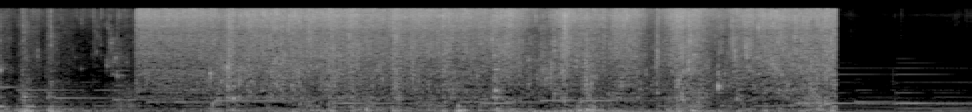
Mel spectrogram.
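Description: Water splashing as wild chives are swished by hand in a stainless steel bowl, then a kitchen tap running hard onto the chives and into the bowl for about seven seconds. The running water cuts off suddenly about eight seconds in, leaving only soft background music, which plays throughout.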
